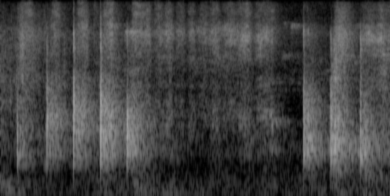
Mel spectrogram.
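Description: Chalk or marker strokes on a board in a chemistry classroom, a run of short tapping, scratching marks in quick rhythm that pause and then resume, moderately faint and close.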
